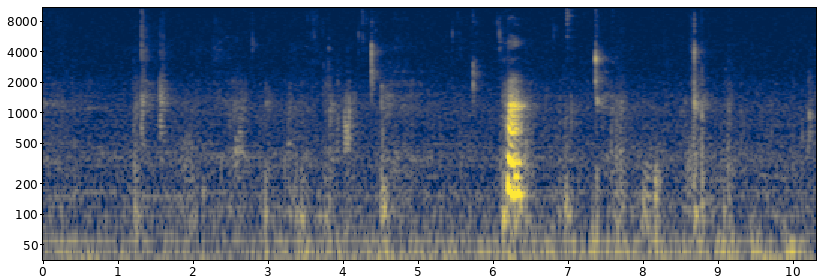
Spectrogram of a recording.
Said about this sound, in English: I know listening to us silently sip our beers is podcast gold, but it doesn't really.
